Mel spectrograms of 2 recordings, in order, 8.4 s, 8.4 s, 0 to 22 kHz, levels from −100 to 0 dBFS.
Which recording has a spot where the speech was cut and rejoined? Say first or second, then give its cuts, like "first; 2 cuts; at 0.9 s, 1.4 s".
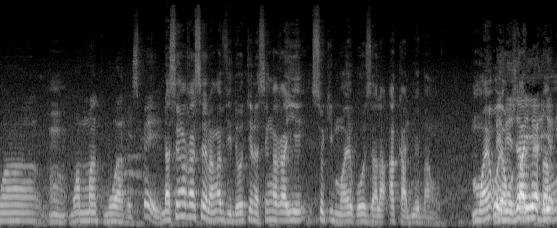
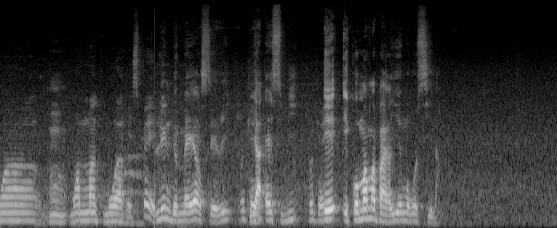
second; 1 cut; at 2.4 s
